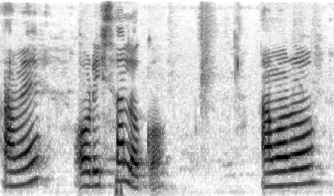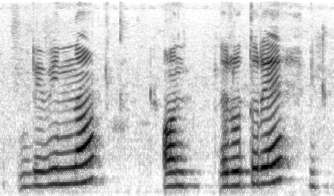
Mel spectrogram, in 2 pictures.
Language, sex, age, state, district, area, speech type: Odia, female, 45-60, Odisha, Malkangiri, urban, spontaneous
